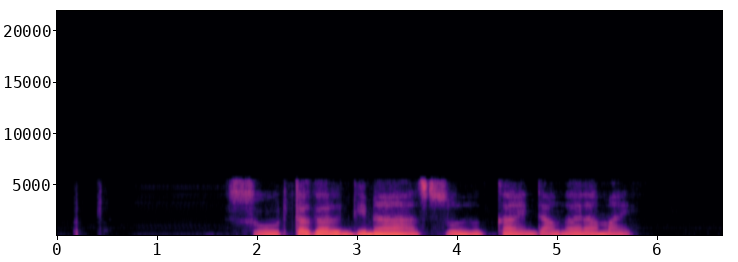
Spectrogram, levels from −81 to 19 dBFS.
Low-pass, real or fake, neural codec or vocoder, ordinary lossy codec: 5.4 kHz; fake; codec, 16 kHz in and 24 kHz out, 0.6 kbps, FocalCodec, streaming, 2048 codes; AAC, 48 kbps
